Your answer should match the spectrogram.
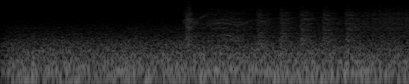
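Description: Steady hum of road traffic, with a few faint ticks about a second in.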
